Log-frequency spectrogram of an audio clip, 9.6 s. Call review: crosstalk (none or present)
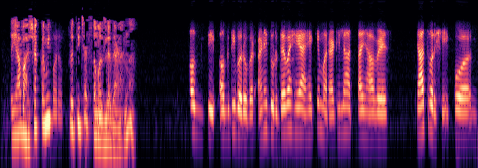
none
